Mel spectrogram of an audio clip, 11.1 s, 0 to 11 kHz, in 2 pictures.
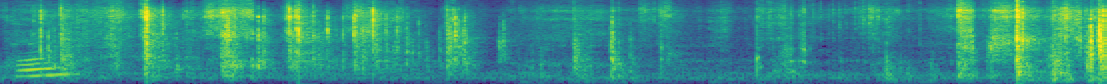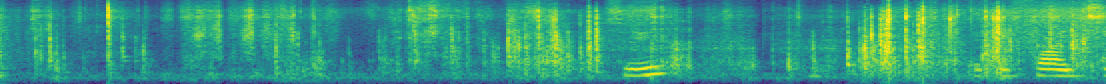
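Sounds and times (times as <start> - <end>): paper rustling: 0.0 - 11.0.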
